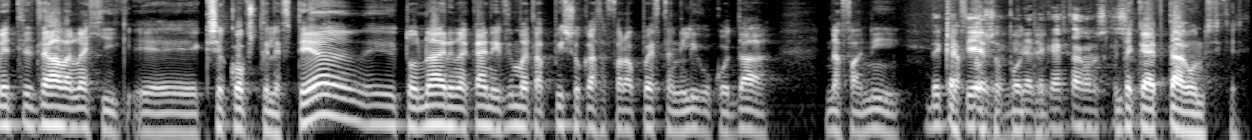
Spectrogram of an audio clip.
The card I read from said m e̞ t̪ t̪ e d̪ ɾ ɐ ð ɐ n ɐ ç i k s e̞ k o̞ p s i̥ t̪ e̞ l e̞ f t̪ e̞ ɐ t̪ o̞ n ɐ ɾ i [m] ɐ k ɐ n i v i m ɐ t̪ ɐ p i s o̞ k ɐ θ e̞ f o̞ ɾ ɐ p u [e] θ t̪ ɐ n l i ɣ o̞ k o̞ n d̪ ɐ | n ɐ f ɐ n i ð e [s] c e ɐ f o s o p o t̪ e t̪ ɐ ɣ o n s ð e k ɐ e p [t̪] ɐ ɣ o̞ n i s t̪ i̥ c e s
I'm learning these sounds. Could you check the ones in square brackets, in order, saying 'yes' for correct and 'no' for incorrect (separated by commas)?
no, yes, no, yes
